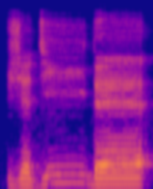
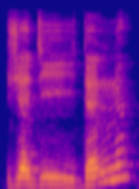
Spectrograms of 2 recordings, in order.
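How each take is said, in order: First: The word ends with a long a vowel. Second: The word ends with an n sound. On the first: The word ends the sentence. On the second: The word is in the middle of the sentence.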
